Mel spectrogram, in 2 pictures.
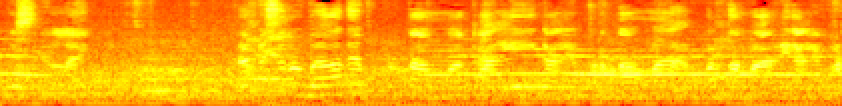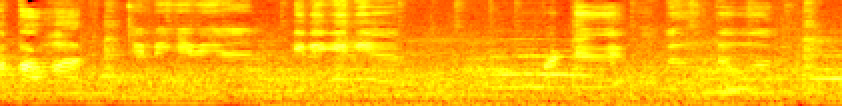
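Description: A woman talking over background music, with the low running noise of a van cabin underneath.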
